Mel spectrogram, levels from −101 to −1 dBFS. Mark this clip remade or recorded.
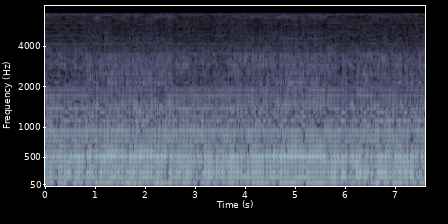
remade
